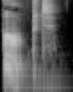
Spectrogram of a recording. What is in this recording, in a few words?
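"opt", British English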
